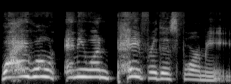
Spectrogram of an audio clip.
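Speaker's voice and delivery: top-of-the-lungs shout, very high and shrill. Retelling a woman in a grocery store line, imitating her yelling. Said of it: "yelling at the top of her lungs".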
